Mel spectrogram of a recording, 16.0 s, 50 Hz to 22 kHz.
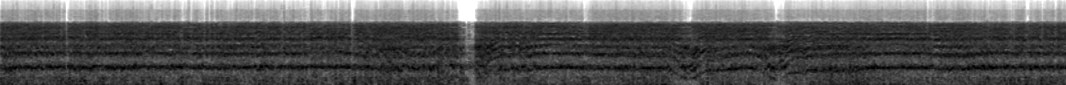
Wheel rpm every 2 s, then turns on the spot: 230, 230, 230, 130, 220, 160, 200, 220.
none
